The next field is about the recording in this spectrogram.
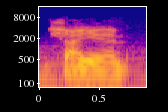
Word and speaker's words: Cheyenne: Shane, Wyoming. Cheyenne, is it? Oh, God. – Cheyenne.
